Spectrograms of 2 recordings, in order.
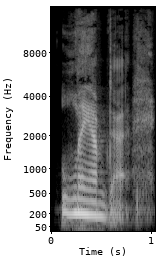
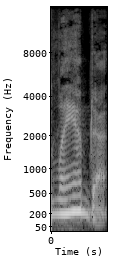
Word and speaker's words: LaMDA: It's important that we talk about AI sentience, and I'm specifically talking about LaMDA, and it's spelled uppercase L, lowercase a, uppercase MDA.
